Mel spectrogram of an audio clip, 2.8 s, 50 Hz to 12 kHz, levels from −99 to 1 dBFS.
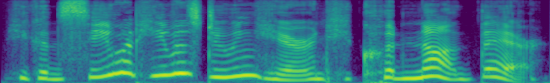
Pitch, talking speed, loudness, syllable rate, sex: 290 Hz, 285 wpm, -14 LUFS, 5.7 syllables/s, female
